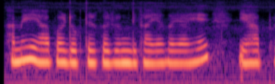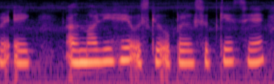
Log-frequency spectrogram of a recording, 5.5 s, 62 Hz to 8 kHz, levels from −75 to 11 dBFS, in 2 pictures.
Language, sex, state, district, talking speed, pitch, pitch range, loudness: Hindi, female, Arunachal Pradesh, Papum Pare, 195 wpm, 220 Hz, 215-230 Hz, -14 LUFS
